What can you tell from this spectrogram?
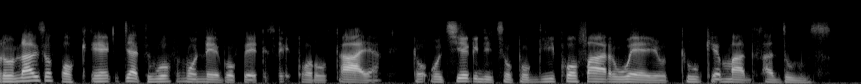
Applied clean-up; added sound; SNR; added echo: neural diffusion model UNIVERSE++.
